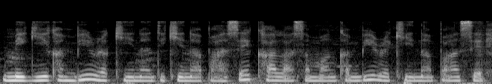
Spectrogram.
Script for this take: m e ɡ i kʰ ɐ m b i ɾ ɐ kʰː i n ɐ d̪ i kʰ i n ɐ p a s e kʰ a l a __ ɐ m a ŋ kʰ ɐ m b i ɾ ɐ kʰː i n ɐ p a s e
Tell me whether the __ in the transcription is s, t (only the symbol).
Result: s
